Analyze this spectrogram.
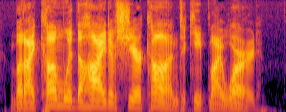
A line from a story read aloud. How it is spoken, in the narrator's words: shouted Mowgli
